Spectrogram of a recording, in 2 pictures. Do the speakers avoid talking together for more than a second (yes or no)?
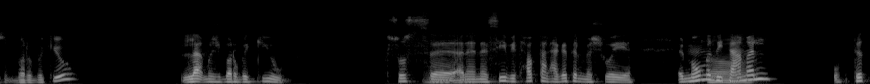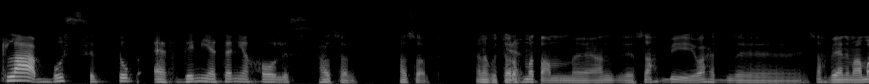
yes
